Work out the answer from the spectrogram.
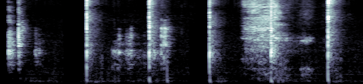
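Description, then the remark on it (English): A slow, deliberate clap: five sharp, evenly spaced hand claps about half a second apart, with softer murmuring and rustling noise filling the gaps between them. “Why are we doing a slow clap?”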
